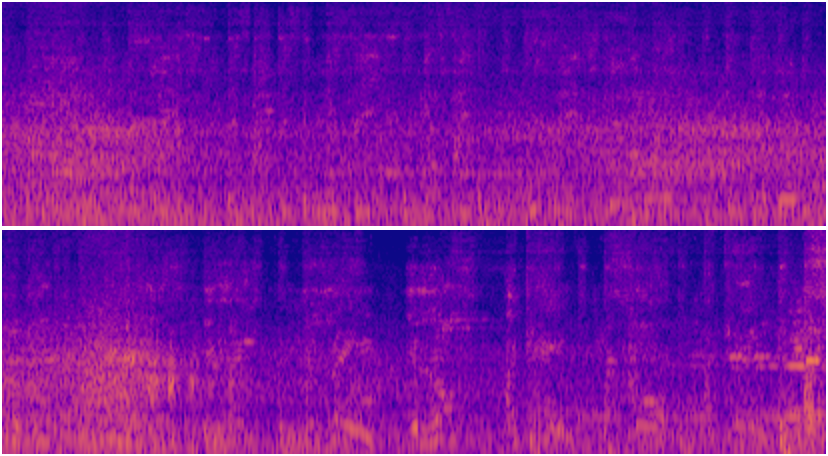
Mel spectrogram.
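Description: Music from a car radio playing inside the car, with a voice mixed into it.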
